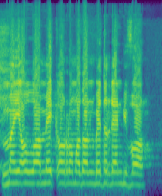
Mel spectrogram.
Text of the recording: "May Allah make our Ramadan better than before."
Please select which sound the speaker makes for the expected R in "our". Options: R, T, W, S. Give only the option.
W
